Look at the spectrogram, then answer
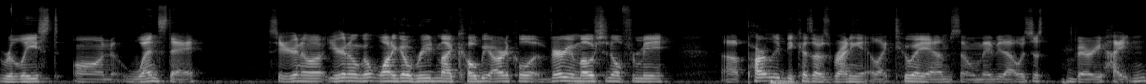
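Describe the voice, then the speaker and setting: At a fairly quick clip and with fairly level intonation, an ordinary speaking voice carries on. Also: man, fairly high pitch for a man. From western Canada (Ladner, BC). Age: 20s. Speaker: student sports podcast host. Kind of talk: casual interview chat.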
